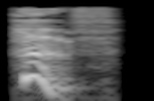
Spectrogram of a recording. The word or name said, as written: half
